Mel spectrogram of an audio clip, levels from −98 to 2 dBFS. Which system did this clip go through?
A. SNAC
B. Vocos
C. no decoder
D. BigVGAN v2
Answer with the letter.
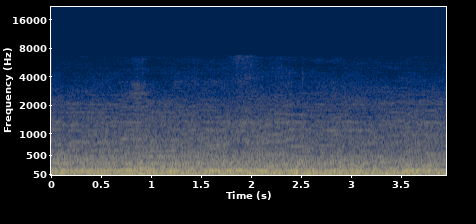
A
